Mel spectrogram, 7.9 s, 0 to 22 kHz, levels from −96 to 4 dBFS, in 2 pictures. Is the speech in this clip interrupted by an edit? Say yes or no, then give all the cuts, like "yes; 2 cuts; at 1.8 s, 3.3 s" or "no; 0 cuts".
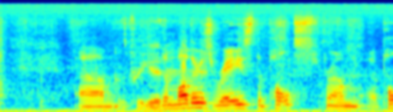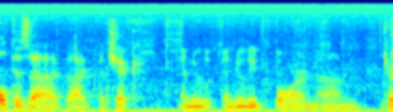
no; 0 cuts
